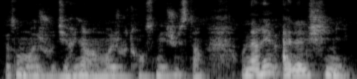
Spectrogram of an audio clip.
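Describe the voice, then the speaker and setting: Mellow-voiced woman reading oracle cards. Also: low-pitched, fairly even intonation. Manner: chatty, repeats "hein" and "d'accord" often; reads mantras slowly and softly. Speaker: oracle card reader. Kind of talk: spiritual card reading talk to viewers.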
